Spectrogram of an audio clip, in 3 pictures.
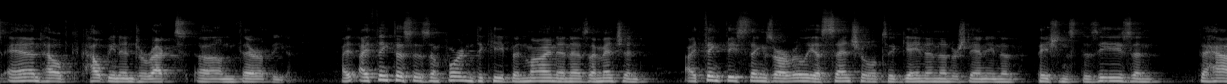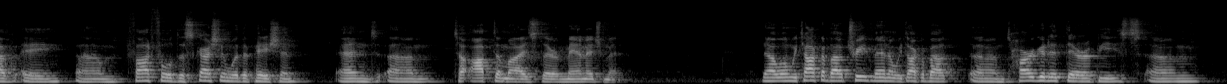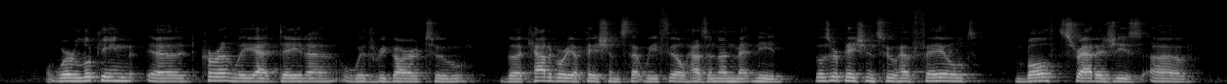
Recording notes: A symposium that was recorded at the Society of Hematologic Oncology’s 11th Annual Meeting. A panel of leading CLL experts use conversational, case-based dialogue.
